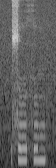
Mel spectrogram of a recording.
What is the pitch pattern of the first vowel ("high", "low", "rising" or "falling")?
high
